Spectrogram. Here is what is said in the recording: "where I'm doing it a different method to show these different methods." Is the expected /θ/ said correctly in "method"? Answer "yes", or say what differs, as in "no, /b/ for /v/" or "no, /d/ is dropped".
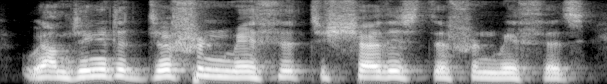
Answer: yes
